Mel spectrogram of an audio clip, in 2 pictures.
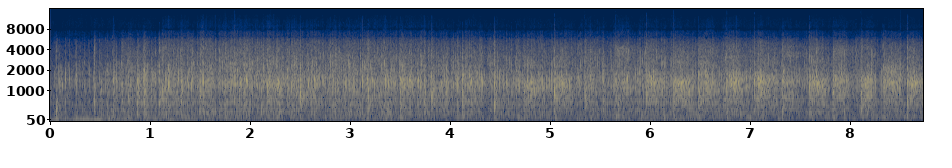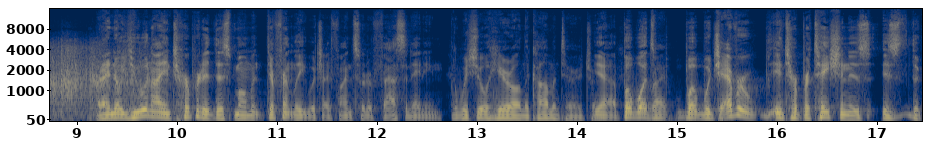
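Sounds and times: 
opera audience applause from film: 0.0s - 10.0s
speech: 9.2s - 17.4s.

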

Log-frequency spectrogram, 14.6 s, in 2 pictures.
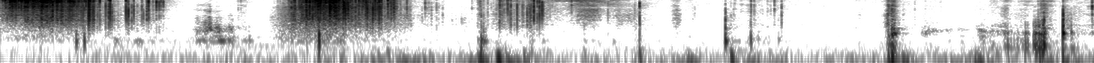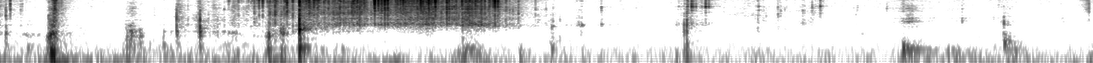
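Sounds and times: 
grain shifting and pouring: 0.0s - 1.1s, 1.9s - 3.9s, 8.9s - 10.8s.

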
